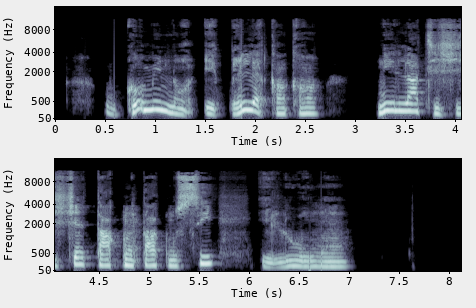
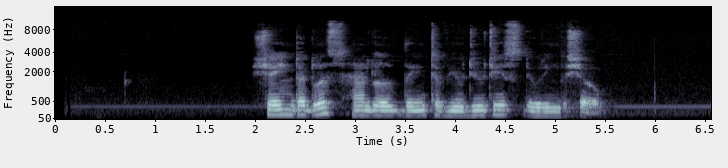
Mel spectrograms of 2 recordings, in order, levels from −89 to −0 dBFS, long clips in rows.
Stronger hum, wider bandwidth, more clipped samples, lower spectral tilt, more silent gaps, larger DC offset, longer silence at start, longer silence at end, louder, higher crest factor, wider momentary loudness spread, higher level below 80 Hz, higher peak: neither; about the same, 11.5 kHz vs 11 kHz; neither; about the same, -5 dB/octave vs -4.5 dB/octave; first, 1.45-1.49 s, 2.97-3.22 s vs none; neither; second, 0.5 s vs 2 s; about the same, 1.1 s vs 1.1 s; first, -18 LUFS vs -28 LUFS; about the same, 18 dB vs 18 dB; first, 11 LU vs 5 LU; first, -56 dBFS vs -78 dBFS; first, 0 dBFS vs -12 dBFS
